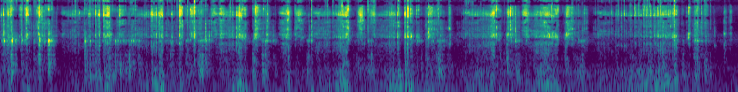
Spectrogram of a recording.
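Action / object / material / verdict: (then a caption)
scrape / bar of soap scraped by a metal blade / soap / none. A metal knife blade scrapes and carves curls and flakes from the edge of a solid, oval, palm-sized bar of dry blue soap held in the hand. A steady run of crisp, bright scraping strokes sounds with almost no low end, each stroke stopping short with no ring.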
